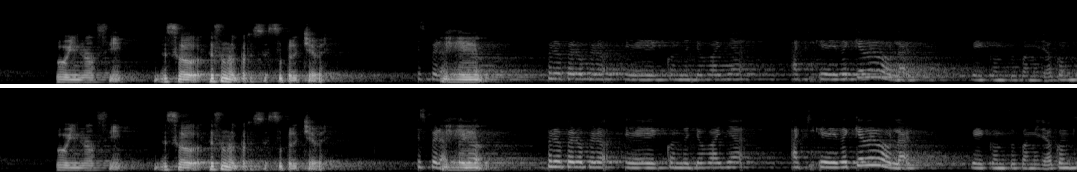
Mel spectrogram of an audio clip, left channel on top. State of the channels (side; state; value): both; normal; correlation 0.87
